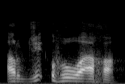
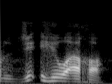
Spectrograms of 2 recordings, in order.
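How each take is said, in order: First: A glottal stop, then h with a short u vowel. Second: A glottal stop, then h with a short i vowel. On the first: "مثل قراءة ابن كثير ولكن بدون إشباع الهاء" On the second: "بالهمزة مع إسكانها وكسر الهاء بدون صلتها"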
